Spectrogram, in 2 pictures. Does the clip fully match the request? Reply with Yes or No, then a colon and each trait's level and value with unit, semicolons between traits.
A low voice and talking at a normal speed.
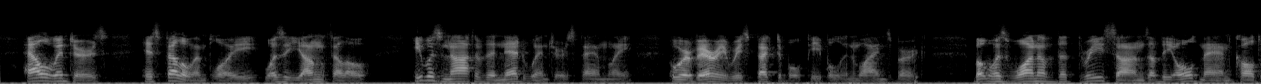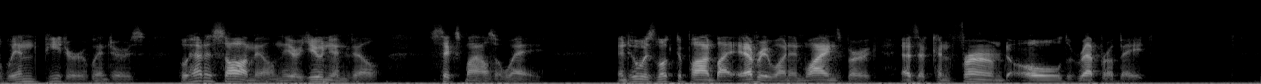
Yes: low, 105 Hz; average, 145 wpm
